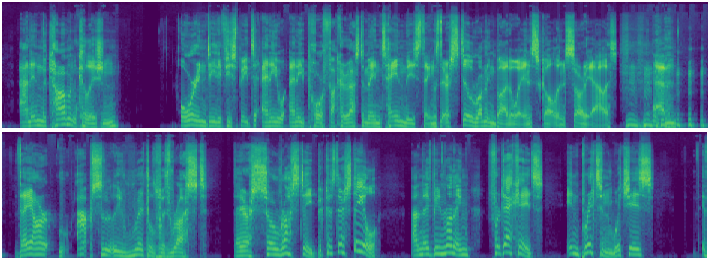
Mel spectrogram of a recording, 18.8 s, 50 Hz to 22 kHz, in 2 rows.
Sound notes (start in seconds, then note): 8.3 chuckles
